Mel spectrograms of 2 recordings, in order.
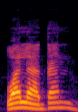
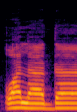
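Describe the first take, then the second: First: The word ends with an n sound. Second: The word ends on a long a without n. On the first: The word is read as spelled, without stopping. "বানান করলে ওয়ালা দান" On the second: The reader stops at this word. "ওয়াকফ যখন করি তখন এই দালের দুই জবরে এক জবর বাদ দিতে হয়"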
